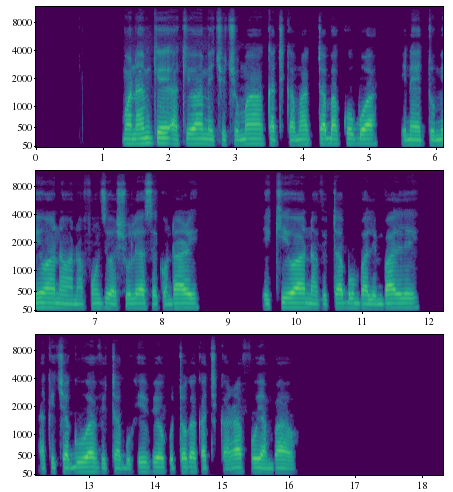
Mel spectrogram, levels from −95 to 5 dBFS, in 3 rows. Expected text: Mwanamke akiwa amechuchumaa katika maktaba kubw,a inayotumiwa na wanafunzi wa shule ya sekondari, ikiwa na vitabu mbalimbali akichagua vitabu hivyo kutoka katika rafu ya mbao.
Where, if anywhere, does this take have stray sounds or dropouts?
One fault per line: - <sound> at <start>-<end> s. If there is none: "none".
none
